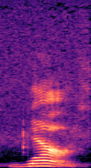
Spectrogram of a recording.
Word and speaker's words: worth: sound it out er worth why didn't this fire say er in this word it is w remember that bossy w makes that say er instead of or what word worth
